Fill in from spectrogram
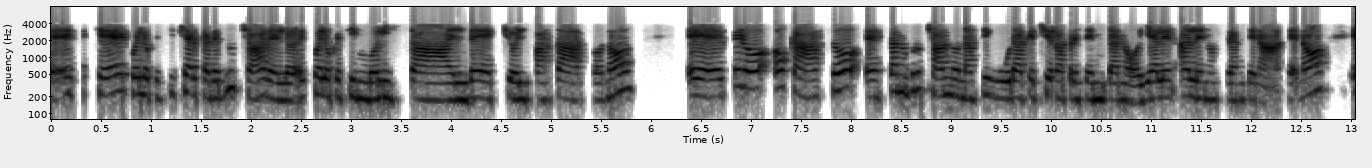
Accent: Argentina; è stata una maestra per tutte noi che veniamo dall'Argentina

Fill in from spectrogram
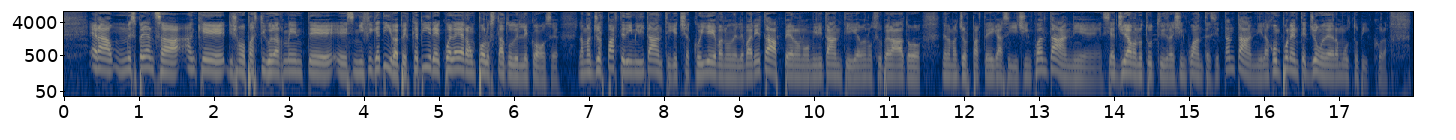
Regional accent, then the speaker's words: L'Aquila, Abruzzo, Italy; nella mia città natale, L'Aquila

